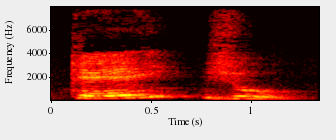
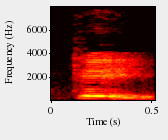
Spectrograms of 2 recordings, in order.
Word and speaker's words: queijo: Queijo. Vamos botar um chapeuzinho aqui, viu? Queijo. Queijo. Cadê o U? O U ficou sem pronúncia, é dígrafo.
